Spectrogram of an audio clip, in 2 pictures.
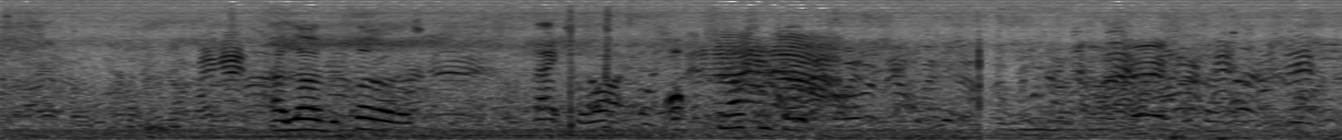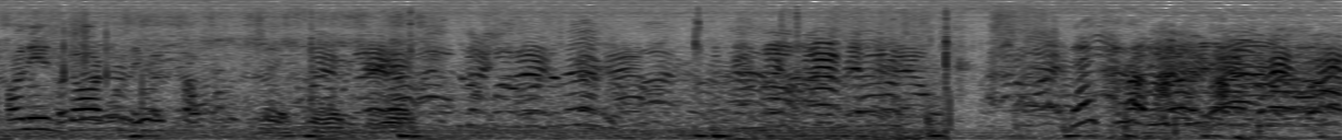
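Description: Adults and children chatter and call out close by, outdoors.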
